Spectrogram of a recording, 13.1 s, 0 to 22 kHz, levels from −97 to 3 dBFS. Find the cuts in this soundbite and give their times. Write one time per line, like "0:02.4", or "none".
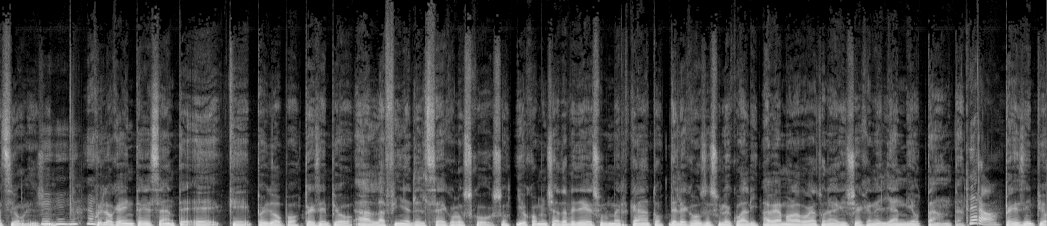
none

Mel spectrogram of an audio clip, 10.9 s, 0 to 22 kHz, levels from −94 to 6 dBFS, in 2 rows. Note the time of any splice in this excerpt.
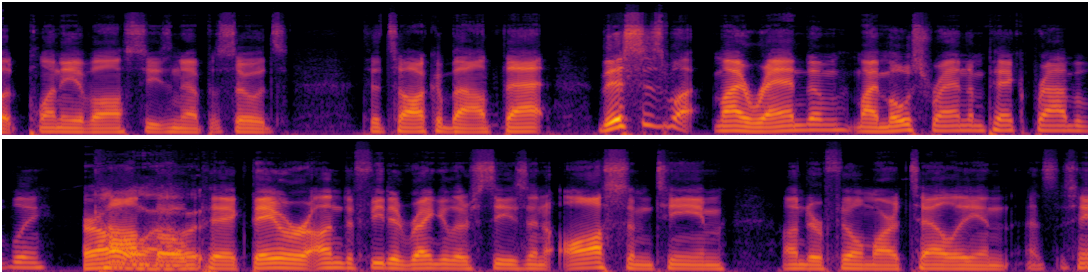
0:05.9

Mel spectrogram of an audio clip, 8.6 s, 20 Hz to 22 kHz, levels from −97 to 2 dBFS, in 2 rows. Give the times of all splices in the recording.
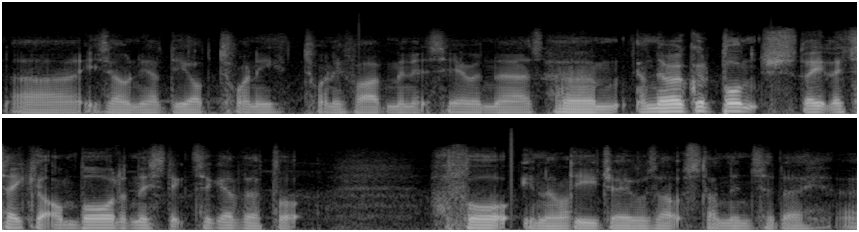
0:02.7
0:07.1

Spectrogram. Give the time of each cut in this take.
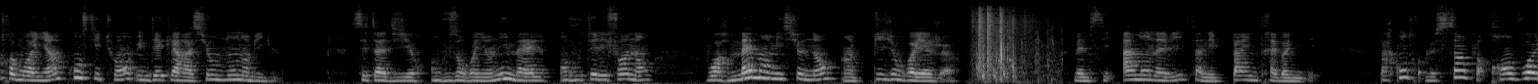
0:05.6

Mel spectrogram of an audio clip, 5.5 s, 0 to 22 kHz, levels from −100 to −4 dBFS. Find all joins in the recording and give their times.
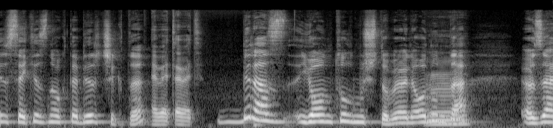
0:02.1

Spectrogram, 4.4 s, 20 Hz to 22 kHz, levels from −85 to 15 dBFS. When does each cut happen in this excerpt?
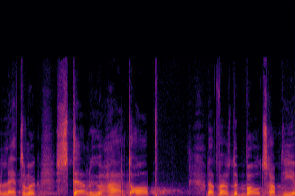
0:03.1

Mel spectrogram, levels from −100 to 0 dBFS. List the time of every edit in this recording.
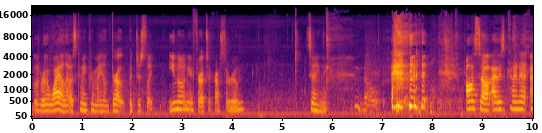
none

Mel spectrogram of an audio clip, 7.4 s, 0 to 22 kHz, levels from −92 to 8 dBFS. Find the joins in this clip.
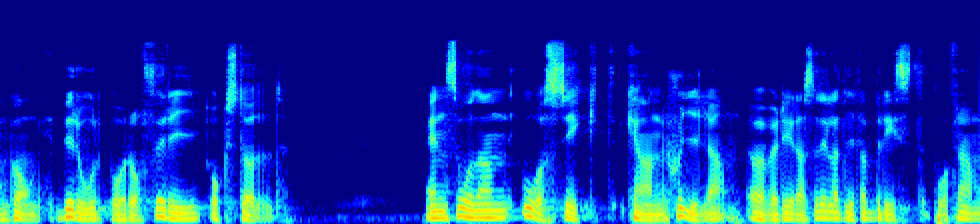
none

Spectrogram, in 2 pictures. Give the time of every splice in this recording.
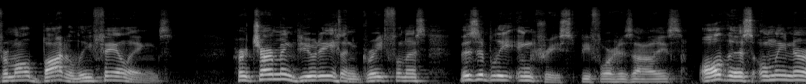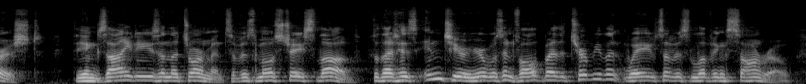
0:03.4
0:06.9
0:11.8

